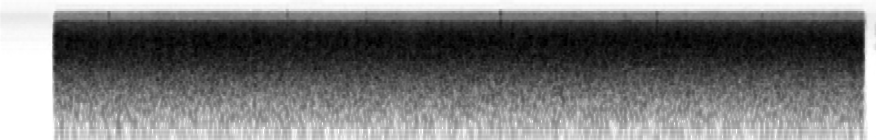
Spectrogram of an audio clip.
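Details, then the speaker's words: Idler bearing heard through a heterodyning ultrasound detector: smooth, uniform hiss with no clicks or crackle; healthy bearing. "fantastic i hear you say it sounds fantastic a very smooth and uniform"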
